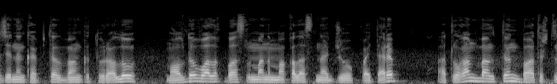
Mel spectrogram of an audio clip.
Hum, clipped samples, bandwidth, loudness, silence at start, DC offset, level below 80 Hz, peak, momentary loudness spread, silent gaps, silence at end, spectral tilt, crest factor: none; under 0.1%; 11 kHz; -20 LUFS; 0 s; 0.1%; -48 dBFS; -2 dBFS; 4 LU; none; 0 s; -7 dB/octave; 16 dB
